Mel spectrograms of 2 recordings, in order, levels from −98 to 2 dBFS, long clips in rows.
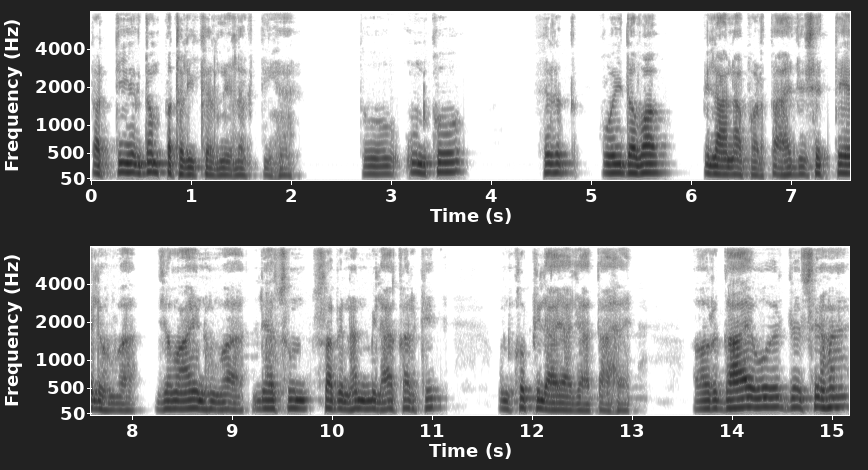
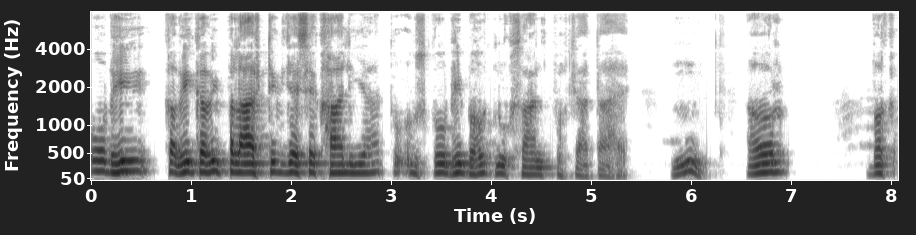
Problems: constant background noise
